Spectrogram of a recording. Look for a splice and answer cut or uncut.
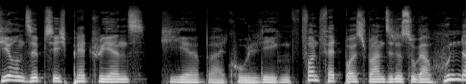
cut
